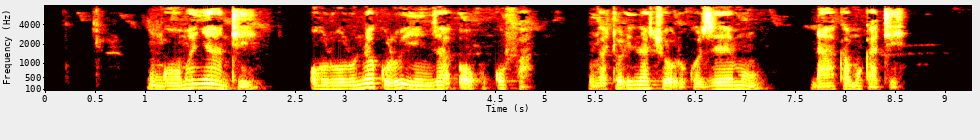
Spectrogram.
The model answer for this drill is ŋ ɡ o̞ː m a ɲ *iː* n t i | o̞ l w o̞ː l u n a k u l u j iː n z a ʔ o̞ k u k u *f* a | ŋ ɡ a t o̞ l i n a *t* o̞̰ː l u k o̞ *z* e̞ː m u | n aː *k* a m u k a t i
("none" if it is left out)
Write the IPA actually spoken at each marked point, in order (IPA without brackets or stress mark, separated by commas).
aː, f, c, z, k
